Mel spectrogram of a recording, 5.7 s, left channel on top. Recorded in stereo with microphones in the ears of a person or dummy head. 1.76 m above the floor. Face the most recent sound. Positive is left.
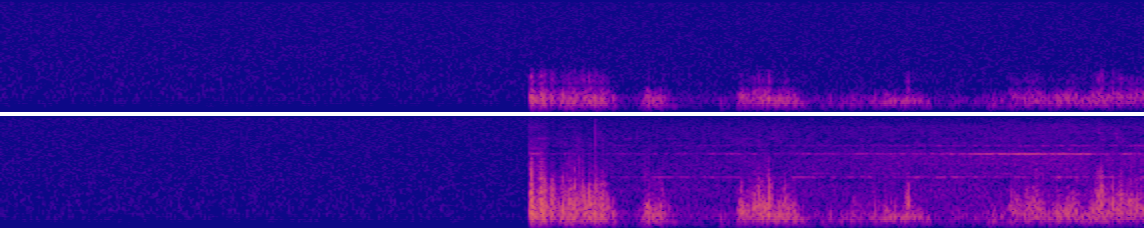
No sound to turn to.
